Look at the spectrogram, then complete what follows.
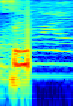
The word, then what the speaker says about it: Sabriel: my favorite book is sabriel of course i pronounce it sabriel but i'm not going to split hairs over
